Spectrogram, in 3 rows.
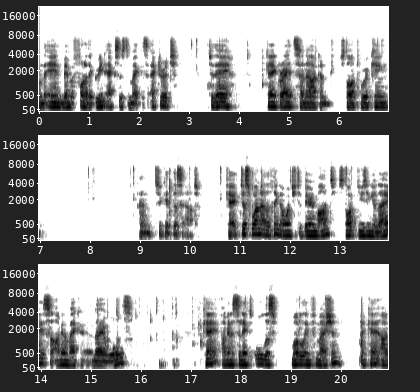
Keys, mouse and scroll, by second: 9.5 p, 11.7 Escape, 15.2-16.7 typing, 20.1 Return.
